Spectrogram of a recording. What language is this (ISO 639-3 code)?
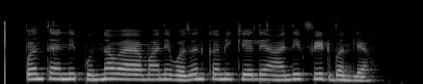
mar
